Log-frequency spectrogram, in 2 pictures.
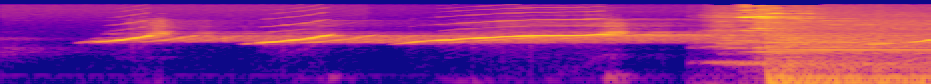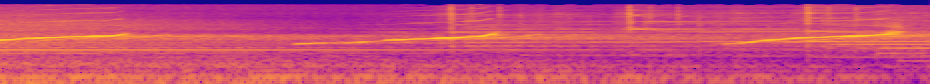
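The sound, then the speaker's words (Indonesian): Whistling in a mystery drama scene, heard by someone lying in bed: a series of upward-sliding whistled notes repeats steadily. A loud low rumbling noise joins midway and continues under the later whistles. “ku dengar suara siulan itu semakin dekat”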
